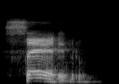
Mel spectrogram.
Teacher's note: três sílabas antepenúltima sílaba tônica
